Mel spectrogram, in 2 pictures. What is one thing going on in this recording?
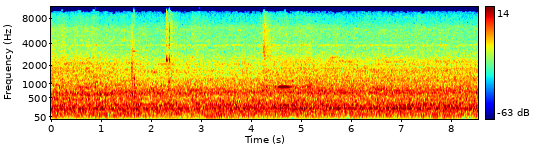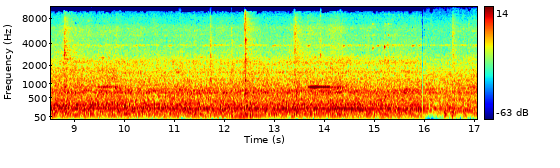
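A lathe's cutting tool turns a steel workpiece.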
